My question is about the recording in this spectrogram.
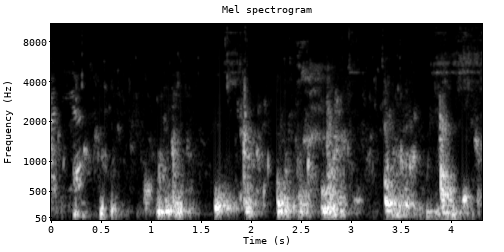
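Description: Water sloshing and slapping against the hull of a small boat in short, irregular splashes.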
